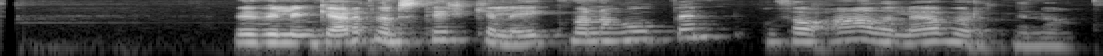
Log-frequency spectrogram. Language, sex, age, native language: Icelandic, female, 30-39, Icelandic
